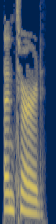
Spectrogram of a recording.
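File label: "interred", British English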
